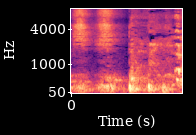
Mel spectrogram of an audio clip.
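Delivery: hushed unvoiced whisper, creepy; whispered menace. The cat Pedro whispering to Mister Brown on the couch. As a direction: whisper like a killer silencing a victim. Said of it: "I heard him say".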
